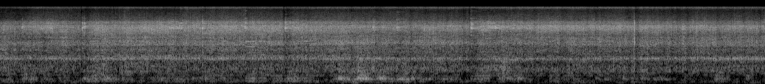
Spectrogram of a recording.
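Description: Chopped onion, green chillies and ginger-garlic-onion paste sizzling in hot oil in a kadai as a steady hiss, stirred with a spatula.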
